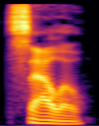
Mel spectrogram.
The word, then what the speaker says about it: Salo: And we were informed actually on the episode where we covered it, it's actually pronounced Sallow.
